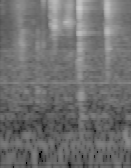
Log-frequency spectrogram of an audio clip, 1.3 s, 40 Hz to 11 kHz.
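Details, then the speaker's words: LG 50PK540 plasma TV after repairing the EAY60968801 power supply and fuse: a few dry separate clicks about a quarter-second apart at plug-in, power supply relay clicking on start-up. "Uh oh. I get some clicking. I don't know. I like that clicking, man."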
